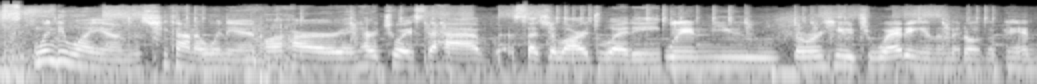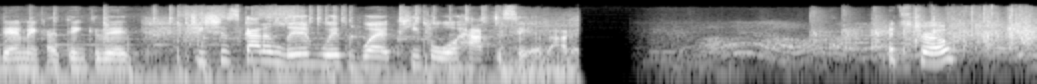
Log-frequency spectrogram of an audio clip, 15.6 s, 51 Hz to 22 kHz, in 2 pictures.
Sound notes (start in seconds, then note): 13.2 audience murmurs; 13.6 audience applauds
